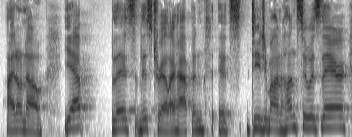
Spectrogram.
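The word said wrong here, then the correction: Djimon Hounsou: Jaimon Hansu. – Jaimon Hansu is there. – He said it rhymes with Simon.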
